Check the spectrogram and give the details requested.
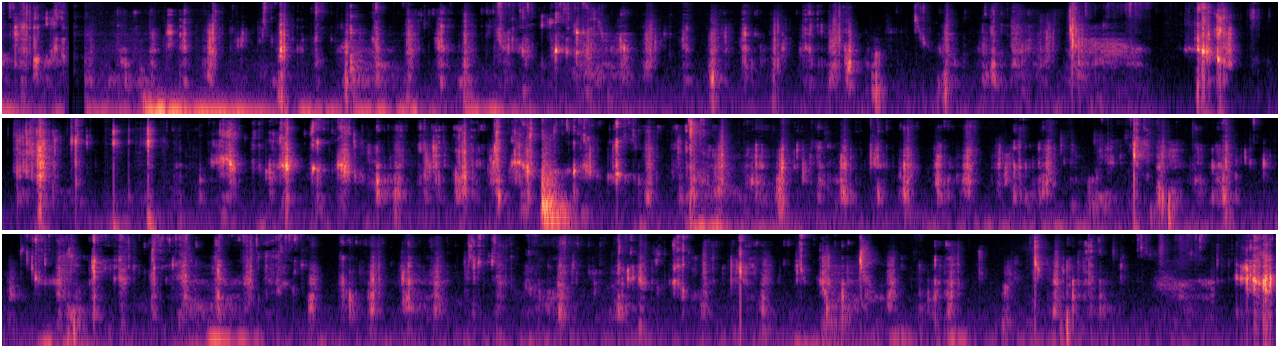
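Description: Close-miked chewing of raw gizzard shad eaten bones and all: an unbroken run of crunchy bites and chews with no pauses.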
